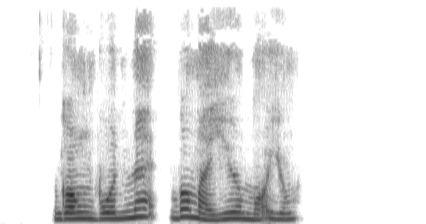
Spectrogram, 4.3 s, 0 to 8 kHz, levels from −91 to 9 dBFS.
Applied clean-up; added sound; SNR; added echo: neural mask model Resemble Enhance denoiser.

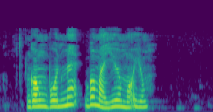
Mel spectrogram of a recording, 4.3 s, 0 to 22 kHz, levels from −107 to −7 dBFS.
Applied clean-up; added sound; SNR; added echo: none; none; none; none.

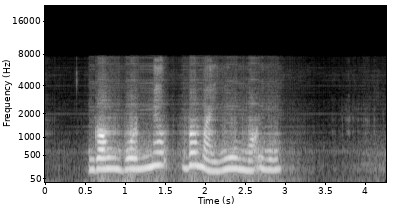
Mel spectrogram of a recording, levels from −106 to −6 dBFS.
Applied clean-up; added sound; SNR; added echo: neural separator model SepFormer DNS4.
